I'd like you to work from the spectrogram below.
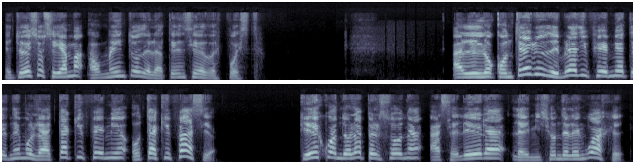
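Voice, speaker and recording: High-voiced man giving a dry, close lecture. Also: moderate pace, no echo. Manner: explains calmly and step by step, addressing students directly. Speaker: psychiatry lecturer. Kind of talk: recorded lecture.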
